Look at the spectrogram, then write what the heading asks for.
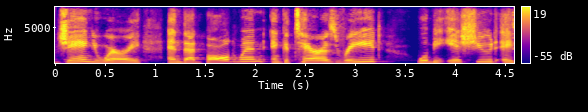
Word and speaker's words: Gutierrez: one of these three people Alec Baldwin Hannah gutera's Reed or David Halls had done their job hell no how do you pronounce her name Hall Hana halina let me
